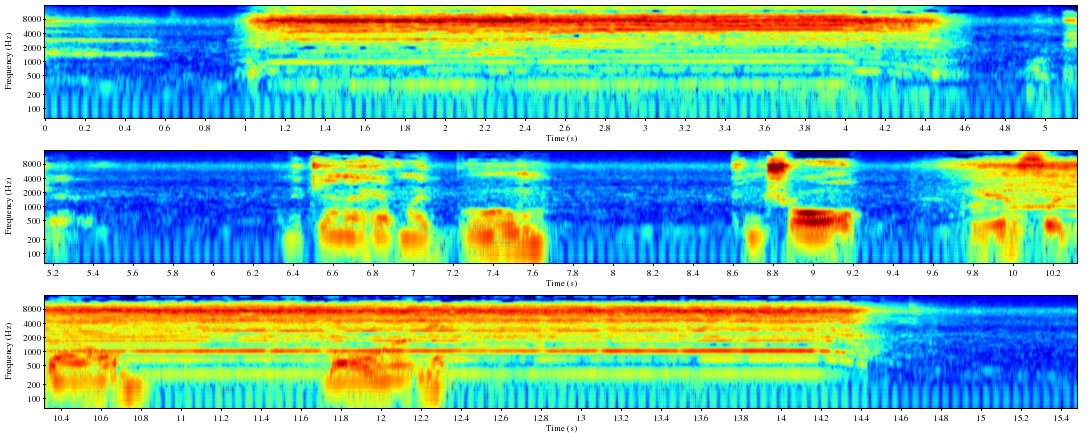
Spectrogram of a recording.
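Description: A small electric motor whines steadily, starting and stopping.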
